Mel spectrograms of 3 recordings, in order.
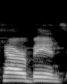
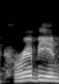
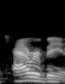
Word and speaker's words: Caribbean: And I've always loved Caribbeans. And to be honest with you, I think I've been mispronouncing it for years. I called it a Caribbean, but you corrected me. It's a Caribbean.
